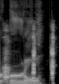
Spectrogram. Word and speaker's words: Erdl: Dr. Erdl rhymes with turtle for the win. – Rhymes with Yertl the turtle.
